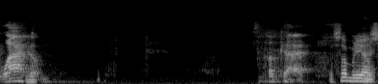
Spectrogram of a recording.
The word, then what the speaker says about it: Wacom: I mean, it's Nikki's pointing out in chat, it's pronounced Wacom according to Google search. Thank you. Well, there you go. now we got it. All right, Wacom.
